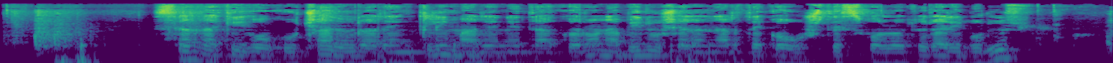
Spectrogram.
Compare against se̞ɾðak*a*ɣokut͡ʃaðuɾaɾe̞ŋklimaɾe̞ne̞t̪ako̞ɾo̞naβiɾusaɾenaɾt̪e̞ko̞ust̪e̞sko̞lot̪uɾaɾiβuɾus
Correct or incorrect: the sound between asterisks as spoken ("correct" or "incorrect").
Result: incorrect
